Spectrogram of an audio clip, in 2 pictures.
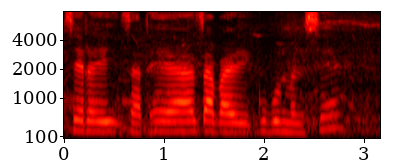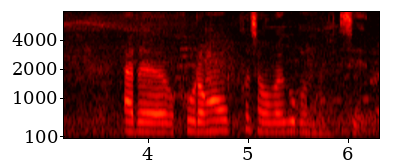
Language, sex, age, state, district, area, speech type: Bodo, female, 30-45, Assam, Udalguri, urban, spontaneous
